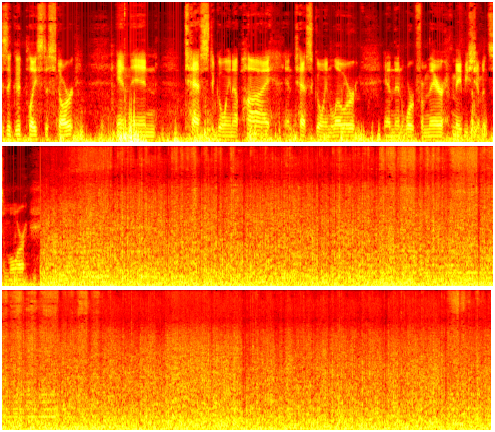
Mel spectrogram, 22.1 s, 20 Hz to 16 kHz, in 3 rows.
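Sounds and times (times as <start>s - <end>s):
propeller plane engine drone: 8.0s - 22.0s.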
